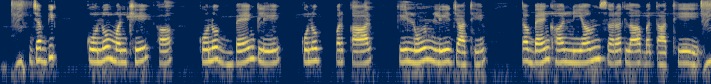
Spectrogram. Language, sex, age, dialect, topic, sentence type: Chhattisgarhi, female, 31-35, Western/Budati/Khatahi, banking, statement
